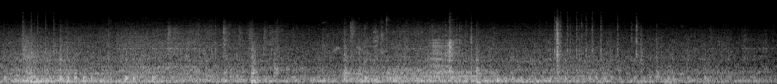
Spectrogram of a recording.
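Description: Steady low rumble with scattered clicks and knocks, heard from inside a sailing yacht's cabin while under way. It fades out near the end.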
